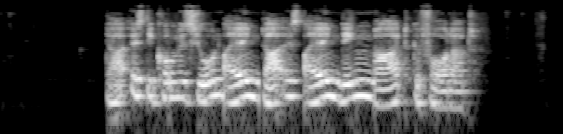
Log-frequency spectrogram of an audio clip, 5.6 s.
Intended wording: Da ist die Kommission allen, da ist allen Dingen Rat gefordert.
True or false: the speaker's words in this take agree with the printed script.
true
